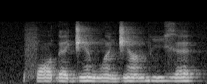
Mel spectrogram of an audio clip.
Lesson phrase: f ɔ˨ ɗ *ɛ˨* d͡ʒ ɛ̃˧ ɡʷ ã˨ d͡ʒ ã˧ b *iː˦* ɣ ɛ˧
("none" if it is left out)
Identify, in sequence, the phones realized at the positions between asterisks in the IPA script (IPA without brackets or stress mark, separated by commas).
ɛ˨, iː˧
